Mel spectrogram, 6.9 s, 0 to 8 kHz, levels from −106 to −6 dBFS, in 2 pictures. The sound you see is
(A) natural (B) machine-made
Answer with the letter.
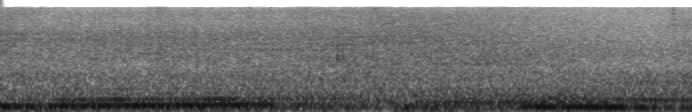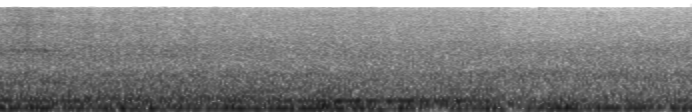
A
